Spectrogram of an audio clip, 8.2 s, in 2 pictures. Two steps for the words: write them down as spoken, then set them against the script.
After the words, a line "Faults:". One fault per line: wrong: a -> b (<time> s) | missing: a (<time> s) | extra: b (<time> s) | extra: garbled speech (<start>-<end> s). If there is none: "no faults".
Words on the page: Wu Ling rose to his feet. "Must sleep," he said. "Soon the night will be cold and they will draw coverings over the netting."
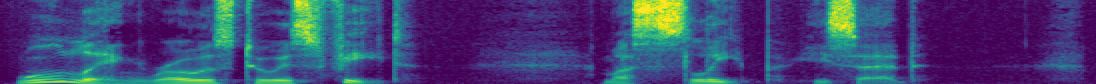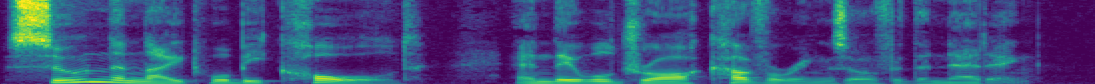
Wu Ling rose to his feet. "Must sleep," he said. "Soon the night will be cold and they will draw coverings over the netting."
Faults:
no faults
